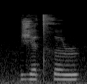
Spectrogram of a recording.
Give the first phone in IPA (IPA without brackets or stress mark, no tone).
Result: ʒ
